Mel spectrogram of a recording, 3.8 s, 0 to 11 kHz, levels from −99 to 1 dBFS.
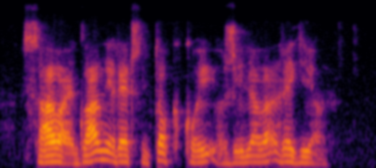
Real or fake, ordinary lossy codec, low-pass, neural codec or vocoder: real; Opus, 32 kbps; 7.2 kHz; none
